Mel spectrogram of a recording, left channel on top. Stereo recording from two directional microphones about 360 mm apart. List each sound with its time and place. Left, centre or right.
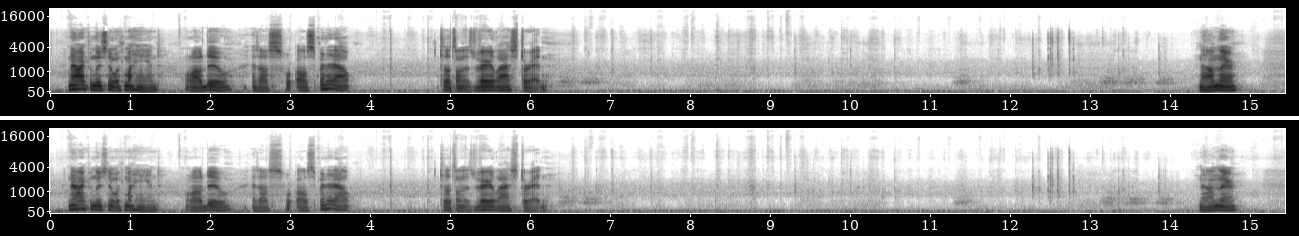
0.2 s a man's voice: centre
4.8 s a man's voice: centre
14.3 s a man's voice: centre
